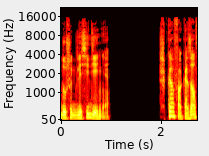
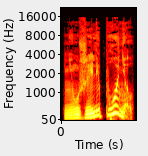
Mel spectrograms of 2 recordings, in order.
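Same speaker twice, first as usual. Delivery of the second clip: slow, drawn-out mock surprise; sarcastic; 3 semitones higher, slower than usual. A narrator's reading. Rei doubting Grizzly's understanding, sarcastic. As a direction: feign amazement with sarcasm. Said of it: "саркастически усмехнулся Рэй".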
